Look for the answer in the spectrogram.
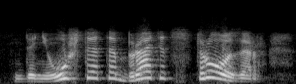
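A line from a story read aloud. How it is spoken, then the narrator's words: Exclaimed in unison. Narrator (Russian): хором воскликнули они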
